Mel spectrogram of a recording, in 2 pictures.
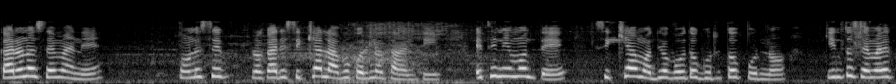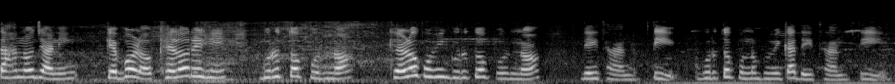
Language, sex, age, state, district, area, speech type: Odia, female, 18-30, Odisha, Rayagada, rural, spontaneous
